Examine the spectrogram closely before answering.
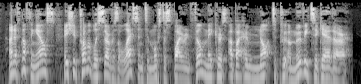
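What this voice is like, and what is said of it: Scottish accent, distinctive sentence-final cadence. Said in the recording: “a Scottish accent ... The cadence of that guy's speaking ... Every last word of the sentence must end like this.”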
